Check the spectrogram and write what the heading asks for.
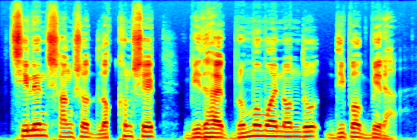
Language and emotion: Bengali, neutral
